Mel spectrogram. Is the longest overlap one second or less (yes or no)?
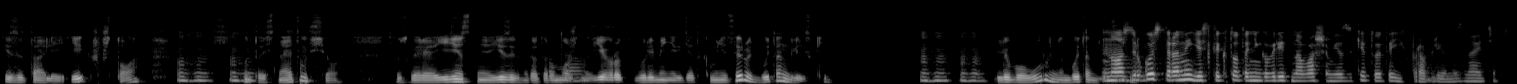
yes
